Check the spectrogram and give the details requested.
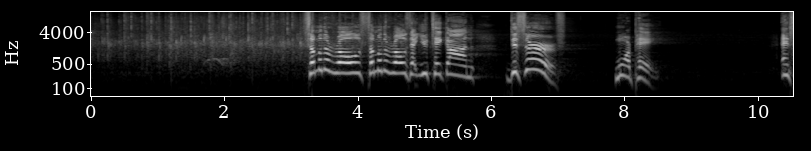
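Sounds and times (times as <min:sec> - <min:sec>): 
audience clapping: 0:00.0 - 0:04.0
speech: 0:03.2 - 0:07.2, 0:07.9 - 0:08.6.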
